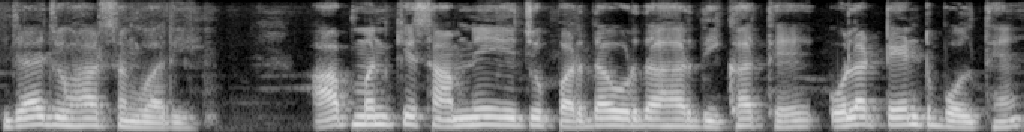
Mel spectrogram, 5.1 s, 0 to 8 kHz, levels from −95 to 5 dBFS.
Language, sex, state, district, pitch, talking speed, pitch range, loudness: Surgujia, male, Chhattisgarh, Sarguja, 160 Hz, 210 wpm, 140-170 Hz, -15 LUFS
